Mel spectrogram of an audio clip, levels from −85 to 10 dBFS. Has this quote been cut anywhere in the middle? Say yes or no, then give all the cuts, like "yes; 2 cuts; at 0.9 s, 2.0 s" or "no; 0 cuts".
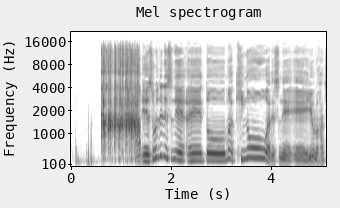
yes; 1 cut; at 1.4 s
